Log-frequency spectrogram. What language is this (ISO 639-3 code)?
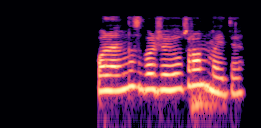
uzb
